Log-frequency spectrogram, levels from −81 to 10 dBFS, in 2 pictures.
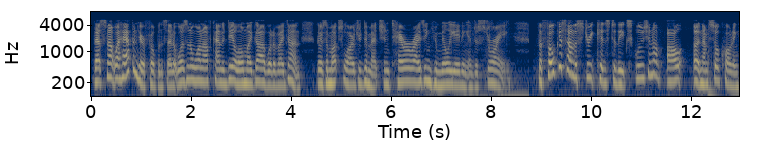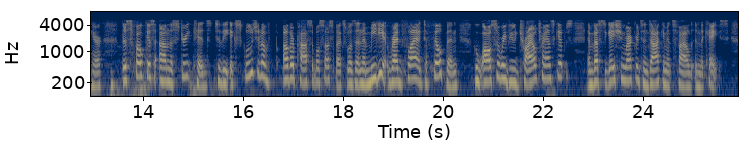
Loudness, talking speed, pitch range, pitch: -24 LUFS, 190 wpm, 190-240 Hz, 210 Hz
